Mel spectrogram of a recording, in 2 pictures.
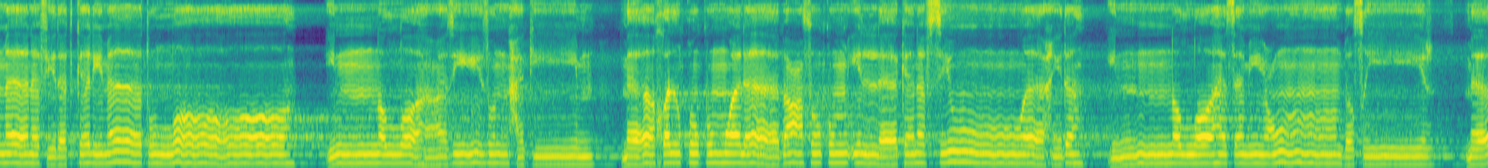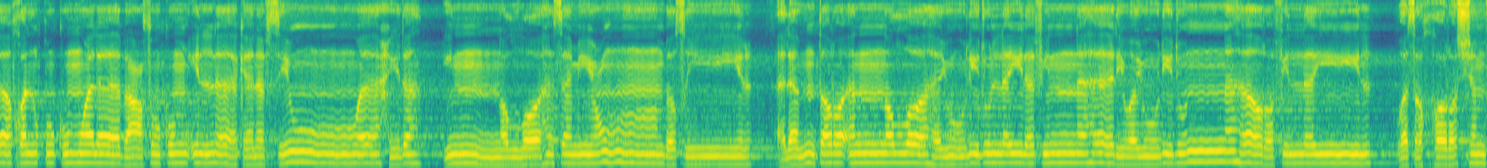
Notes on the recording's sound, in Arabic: هذا التسجيل من صلاة التراويح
